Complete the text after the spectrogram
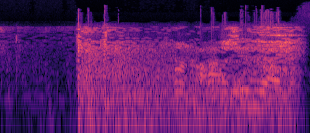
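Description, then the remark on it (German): A Concorde's double sonic boom, from shock cones at the aircraft's nose and tail, bursts in abruptly after a moment of quiet, a loud crack that rolls into a deep, sustained rumbling roar lasting a couple of seconds. “Deswegen knallt die Concorde auch zweimal.”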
